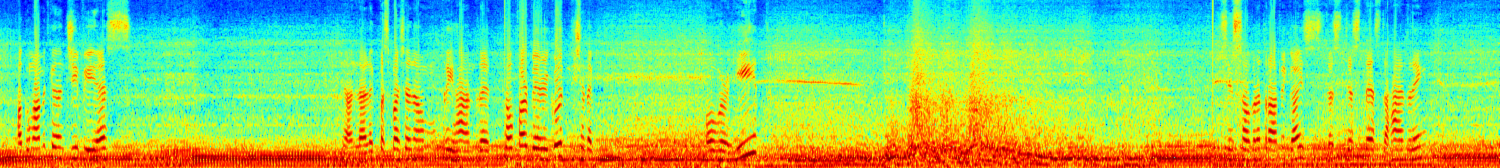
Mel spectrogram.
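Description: A motorcycle engine revs up sharply in quick bursts through the gears.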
